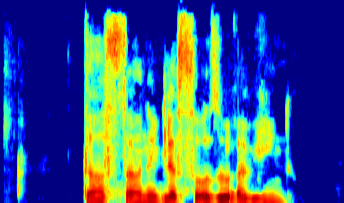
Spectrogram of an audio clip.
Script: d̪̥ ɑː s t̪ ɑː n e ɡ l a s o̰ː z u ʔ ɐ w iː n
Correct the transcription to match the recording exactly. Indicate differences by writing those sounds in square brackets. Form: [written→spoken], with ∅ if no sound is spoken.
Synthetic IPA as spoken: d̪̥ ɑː s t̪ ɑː n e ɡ l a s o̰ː z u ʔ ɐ w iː n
